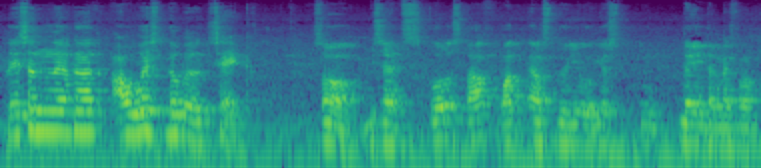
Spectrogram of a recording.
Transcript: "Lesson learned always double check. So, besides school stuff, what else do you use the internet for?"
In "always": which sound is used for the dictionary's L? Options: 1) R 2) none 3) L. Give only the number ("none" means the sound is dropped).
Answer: 2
